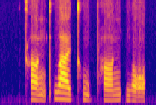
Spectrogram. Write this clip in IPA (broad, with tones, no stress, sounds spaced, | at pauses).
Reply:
kʰ ɑ̰˨˩ ŋ pʰ w a˥˨ ɪ̯ kʰ ṵ˨˩ pʰ ɑ˨˦ ŋ p w ɔ̰˨˩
